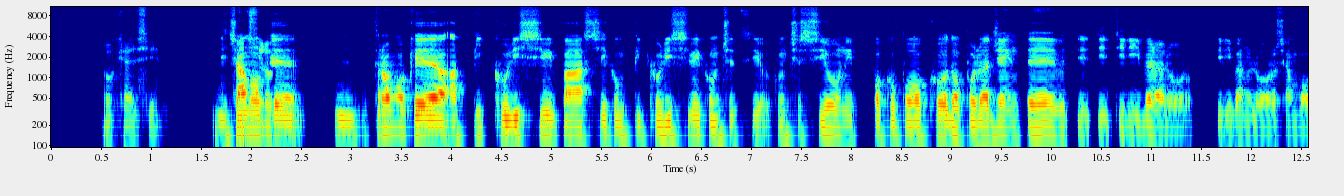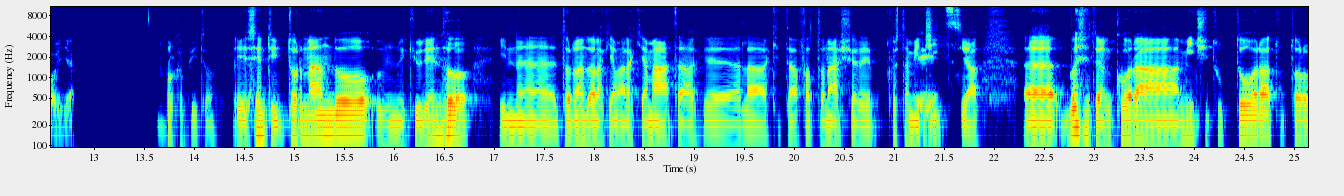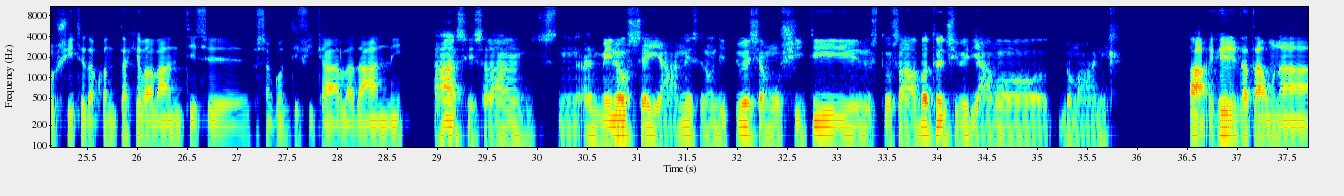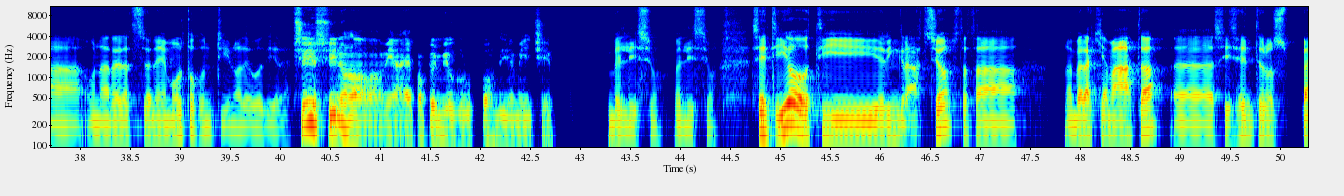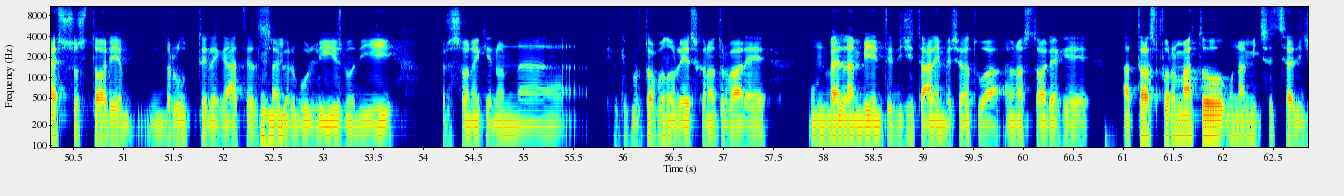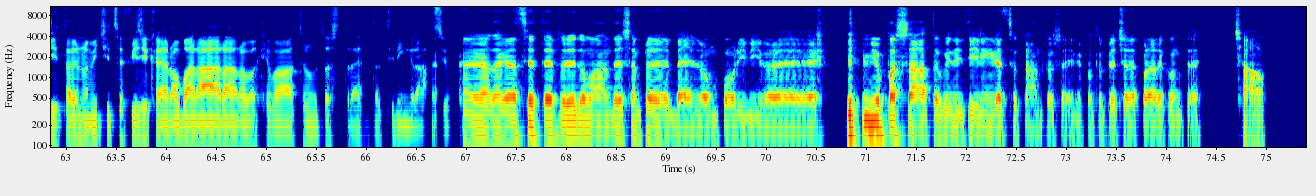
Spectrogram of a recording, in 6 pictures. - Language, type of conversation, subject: Italian, podcast, Quale hobby ti ha regalato amici o ricordi speciali?
- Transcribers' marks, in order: tapping; laughing while speaking: "chiudendo"; snort; "quindi" said as "quini"; "diventata" said as "divetata"; "proprio" said as "propio"; "sentono" said as "senteno"; other background noise; chuckle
